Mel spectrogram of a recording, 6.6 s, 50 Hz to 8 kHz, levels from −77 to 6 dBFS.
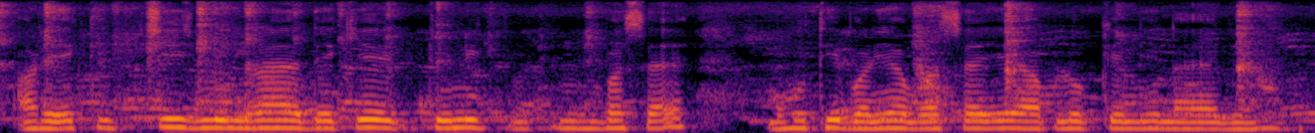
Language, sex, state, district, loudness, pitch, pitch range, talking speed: Hindi, male, Uttar Pradesh, Hamirpur, -22 LUFS, 165 Hz, 155-175 Hz, 220 wpm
